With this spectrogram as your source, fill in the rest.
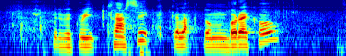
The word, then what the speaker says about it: Galaktoboureko: So this week's dessert is a bit of a Greek classic, Galaktoboureko. That's how I pronounce it, but it's basically a Greek semolina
